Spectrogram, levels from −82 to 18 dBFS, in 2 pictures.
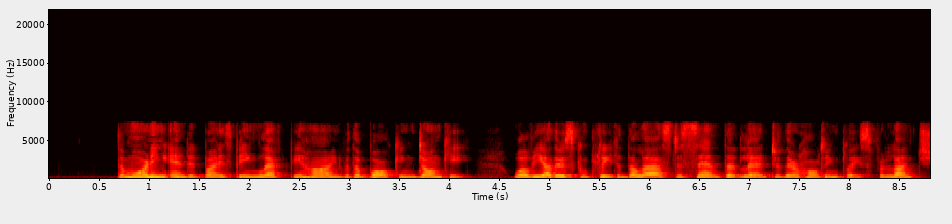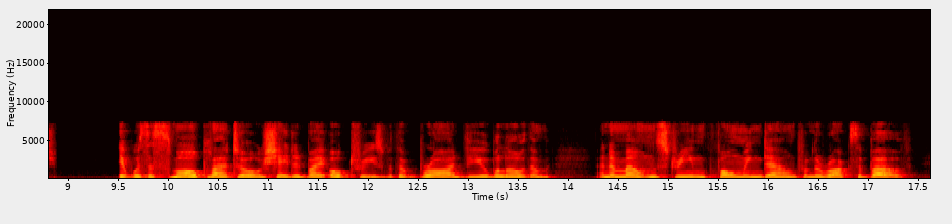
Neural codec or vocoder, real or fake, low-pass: none; real; 7.2 kHz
